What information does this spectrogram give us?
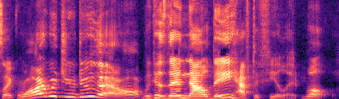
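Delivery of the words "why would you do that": high, loud, put-upon whine; aggrieved mock victim cry; wounded martyr. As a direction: play the martyr on the cross. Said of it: "they're like Christ on the cross".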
